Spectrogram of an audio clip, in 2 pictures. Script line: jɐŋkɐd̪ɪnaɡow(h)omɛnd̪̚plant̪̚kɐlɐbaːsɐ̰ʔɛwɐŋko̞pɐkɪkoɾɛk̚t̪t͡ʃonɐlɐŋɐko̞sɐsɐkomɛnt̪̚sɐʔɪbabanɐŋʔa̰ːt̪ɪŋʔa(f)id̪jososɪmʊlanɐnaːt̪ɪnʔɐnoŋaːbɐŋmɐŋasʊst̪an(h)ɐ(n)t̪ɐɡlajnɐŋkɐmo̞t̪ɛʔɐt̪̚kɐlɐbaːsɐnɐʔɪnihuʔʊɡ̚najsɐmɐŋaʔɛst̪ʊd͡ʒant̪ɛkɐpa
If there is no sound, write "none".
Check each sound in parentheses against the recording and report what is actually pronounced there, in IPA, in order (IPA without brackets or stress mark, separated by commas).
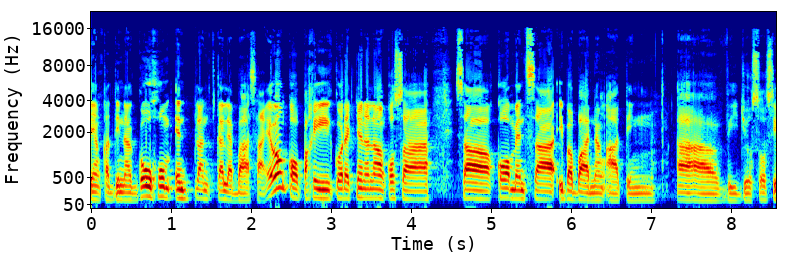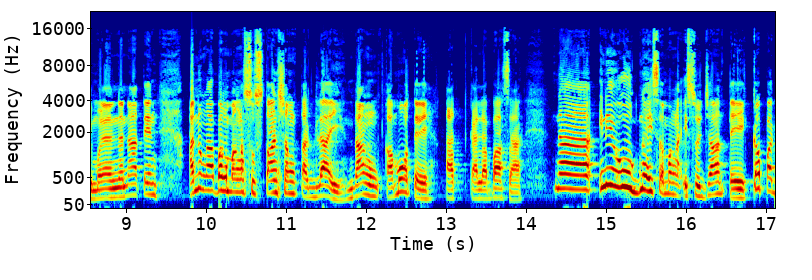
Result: h, v, ʃ, ŋ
